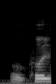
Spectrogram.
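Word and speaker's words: ܘܟܠ: Now you'll notice ukul, how I pronounce that, has to do with the softening rule of 4 specific letters, which we call dul, which are beth, dalet, waw, lemet, also called maplatha.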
